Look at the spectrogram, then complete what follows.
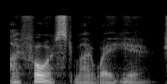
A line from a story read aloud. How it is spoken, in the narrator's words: she said quietly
